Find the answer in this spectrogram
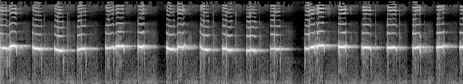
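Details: Pet cockatiel repeating short, clear, even-pitched whistled notes, roughly three per second, in a long steady series in a quiet room.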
